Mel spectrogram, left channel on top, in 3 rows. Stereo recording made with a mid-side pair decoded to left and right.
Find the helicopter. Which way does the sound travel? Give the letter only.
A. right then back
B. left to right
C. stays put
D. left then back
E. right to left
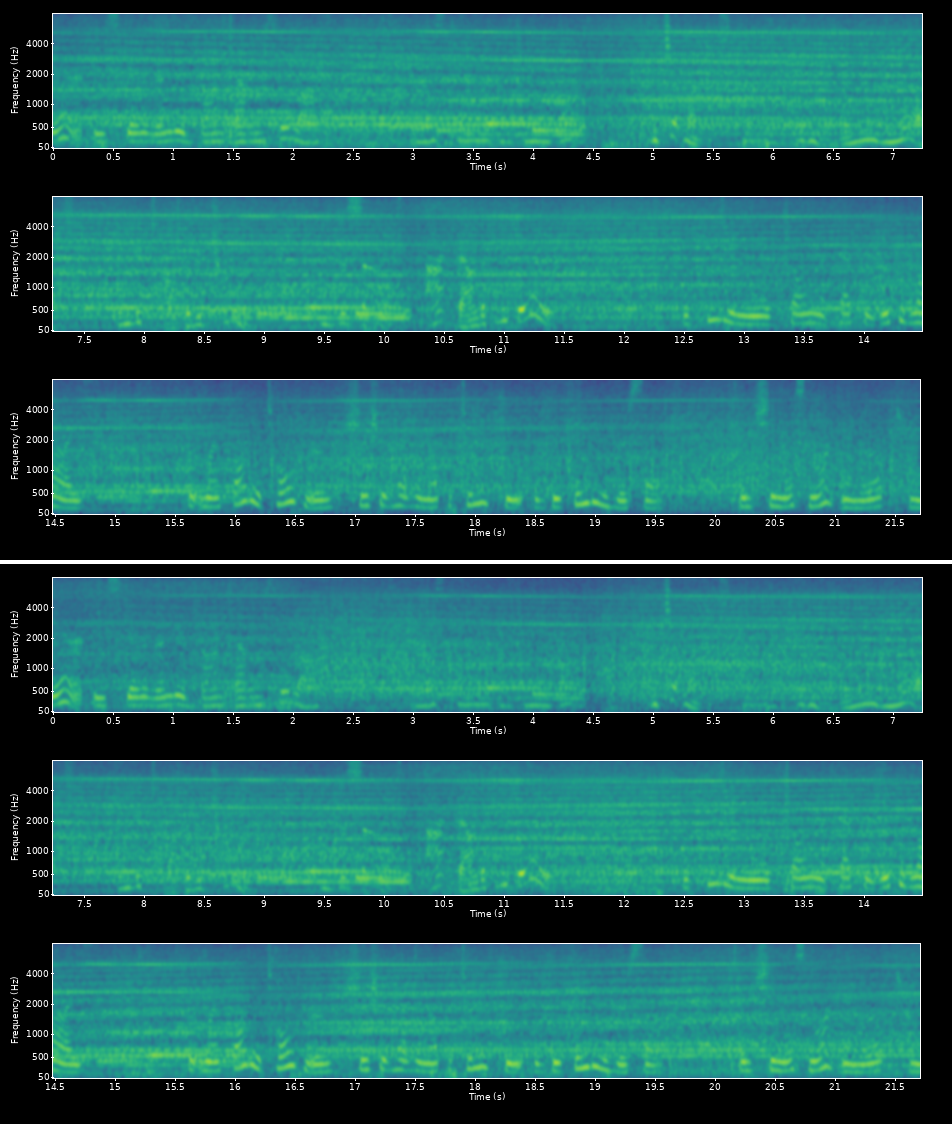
B.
